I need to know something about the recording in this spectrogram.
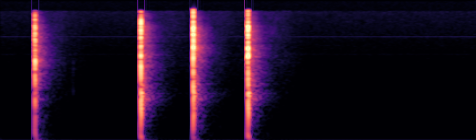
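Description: Hand claps: four sharp single claps, the first just after the start, then three in quicker succession about a quarter second apart.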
